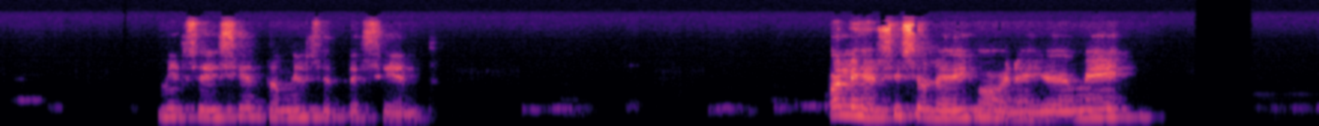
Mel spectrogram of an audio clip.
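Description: A middle-aged woman speaks calmly over an online call, in short bursts.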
